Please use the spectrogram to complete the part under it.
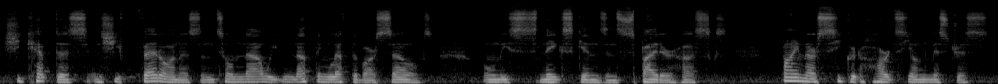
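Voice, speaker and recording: A man voicing sad, faint ghost children in a storybook, with drawn-out, old-fashioned speech. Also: fairly low pitch, dark tone, a little hiss or hum, pitched above the performer's own voice, lightly acted. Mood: grave, sorrowful. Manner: drawn-out, archaic wording.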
